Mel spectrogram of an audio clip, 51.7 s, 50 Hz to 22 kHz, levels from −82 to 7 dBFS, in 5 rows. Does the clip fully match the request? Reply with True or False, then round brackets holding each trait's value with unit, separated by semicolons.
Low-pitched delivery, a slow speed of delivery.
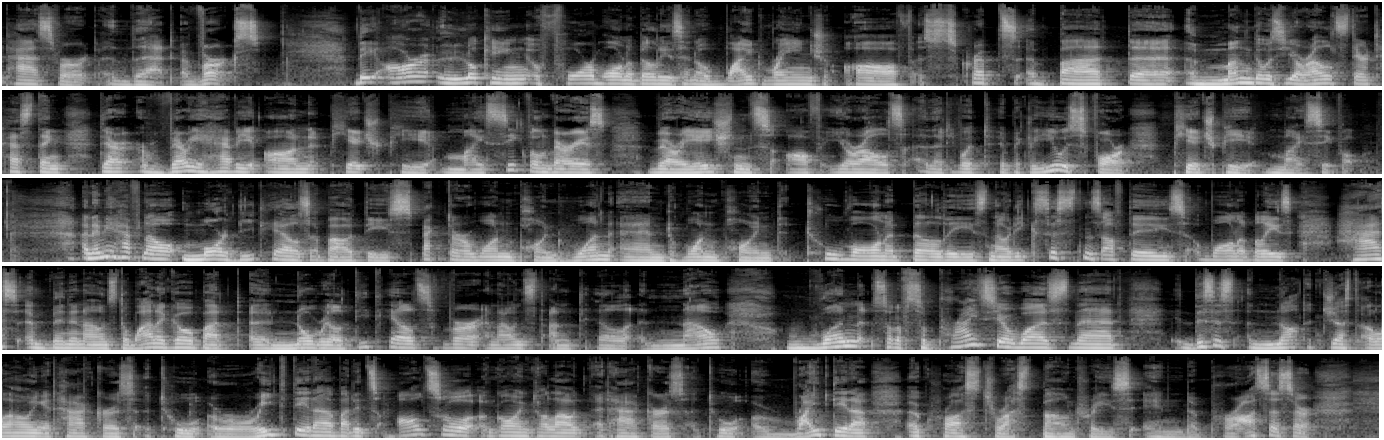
True (125 Hz; 125 wpm)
